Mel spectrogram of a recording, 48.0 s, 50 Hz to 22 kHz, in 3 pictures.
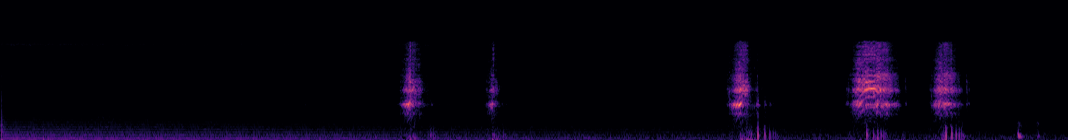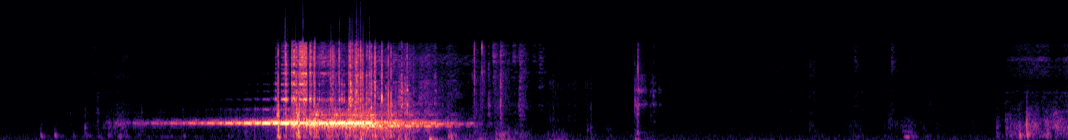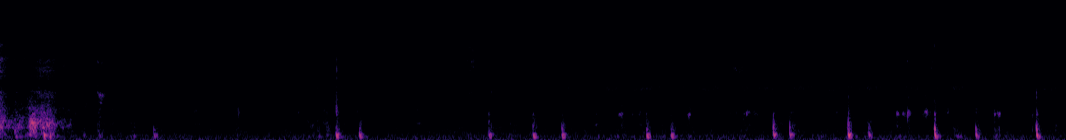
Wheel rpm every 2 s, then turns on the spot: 0, 0, 0, 0, 0, 10, 20, 0, 0, 0, 0, 0, 0, 0, 0, 0, 0, 0, 0, 0, 0, 0, 0, 0.
none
